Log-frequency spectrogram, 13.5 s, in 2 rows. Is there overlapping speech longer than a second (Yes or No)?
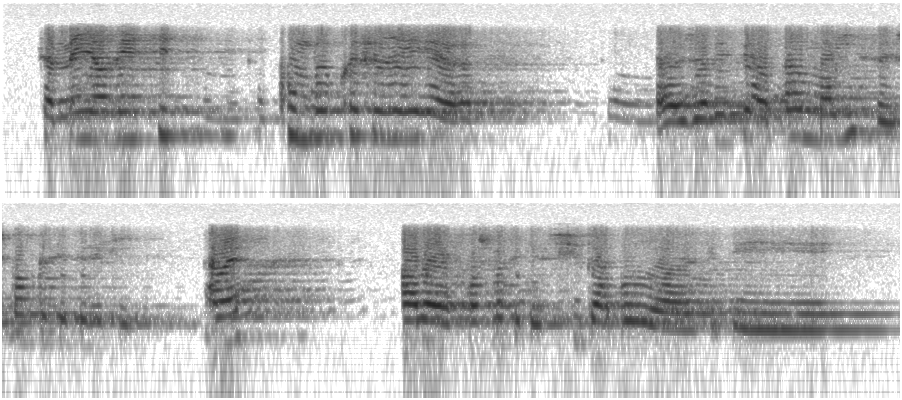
No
